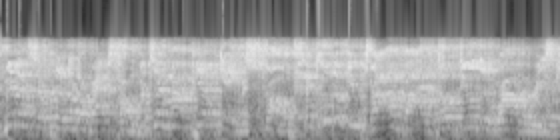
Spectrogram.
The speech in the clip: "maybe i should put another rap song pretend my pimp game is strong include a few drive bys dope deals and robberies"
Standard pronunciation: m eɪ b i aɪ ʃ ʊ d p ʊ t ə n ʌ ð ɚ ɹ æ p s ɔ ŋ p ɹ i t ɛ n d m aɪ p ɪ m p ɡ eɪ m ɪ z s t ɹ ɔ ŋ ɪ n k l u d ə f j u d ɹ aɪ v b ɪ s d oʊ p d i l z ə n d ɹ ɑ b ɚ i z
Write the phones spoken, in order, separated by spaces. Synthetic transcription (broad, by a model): m eɪ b i aɪ s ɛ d p ʊ t ə n ʌ ð ɚ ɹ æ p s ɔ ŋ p i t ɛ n m aɪ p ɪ p ɡ eɪ m ɪ z s t ɹ ɔ ŋ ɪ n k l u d ə f j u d ɹ aɪ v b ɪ d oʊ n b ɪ l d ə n ɹ ɑ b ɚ i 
